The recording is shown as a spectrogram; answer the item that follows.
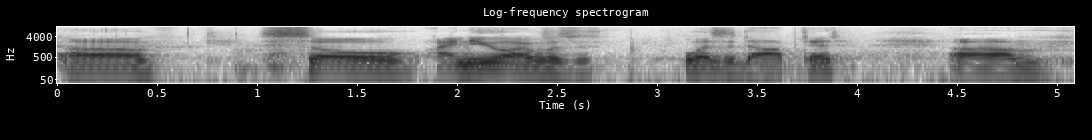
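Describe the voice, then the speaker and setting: A man speaking at a very slow pace with fairly even intonation, audible room echo and noticeable background noise. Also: medium pitch for a man. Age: 60s. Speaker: plaintiff in a TV court case. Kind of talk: courtroom testimony. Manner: halting.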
